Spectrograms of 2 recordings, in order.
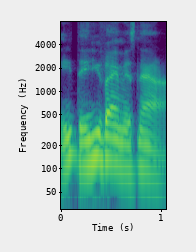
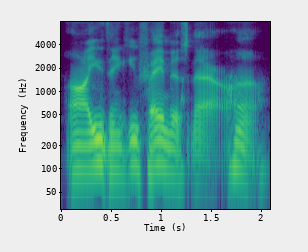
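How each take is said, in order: First: It sounds light, joking and sincere. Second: It sounds snide, sarcastic and mocking.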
